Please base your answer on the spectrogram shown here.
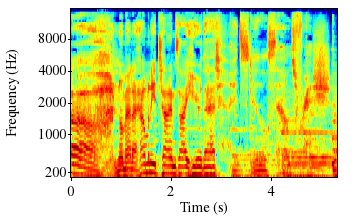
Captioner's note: groans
